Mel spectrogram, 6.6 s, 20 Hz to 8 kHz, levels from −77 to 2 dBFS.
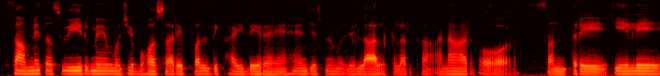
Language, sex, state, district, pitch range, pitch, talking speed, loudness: Hindi, male, Uttar Pradesh, Jyotiba Phule Nagar, 110-115 Hz, 110 Hz, 190 wpm, -37 LUFS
